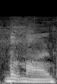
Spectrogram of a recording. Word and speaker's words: Balmain: Balmain ba yung pronunciation? Oo, Balmain.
